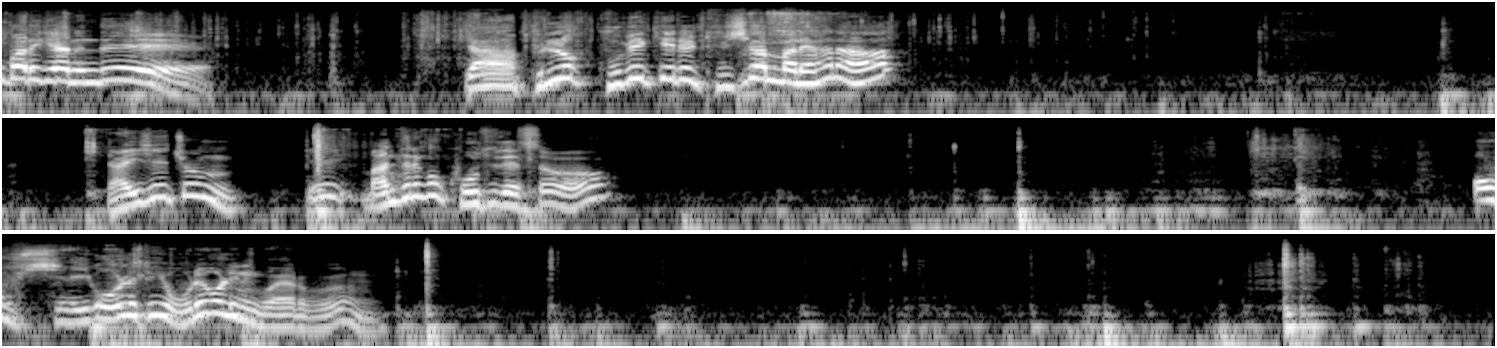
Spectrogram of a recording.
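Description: Plastic toy bricks click and clatter as they are snapped together.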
